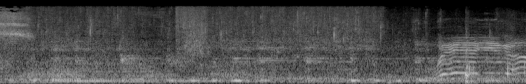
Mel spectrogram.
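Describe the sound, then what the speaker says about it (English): Water splashes and pours steadily onto a waterproof Bluetooth speaker for several seconds, close up and loud, like a stream running from a tap. "So that was just poured water."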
